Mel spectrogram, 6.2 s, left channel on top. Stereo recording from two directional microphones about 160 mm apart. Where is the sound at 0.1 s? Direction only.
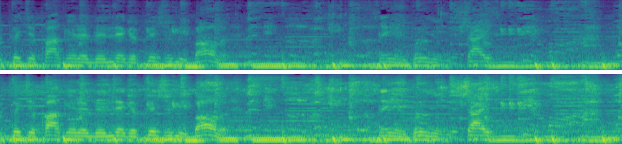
5° right (ahead or behind).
